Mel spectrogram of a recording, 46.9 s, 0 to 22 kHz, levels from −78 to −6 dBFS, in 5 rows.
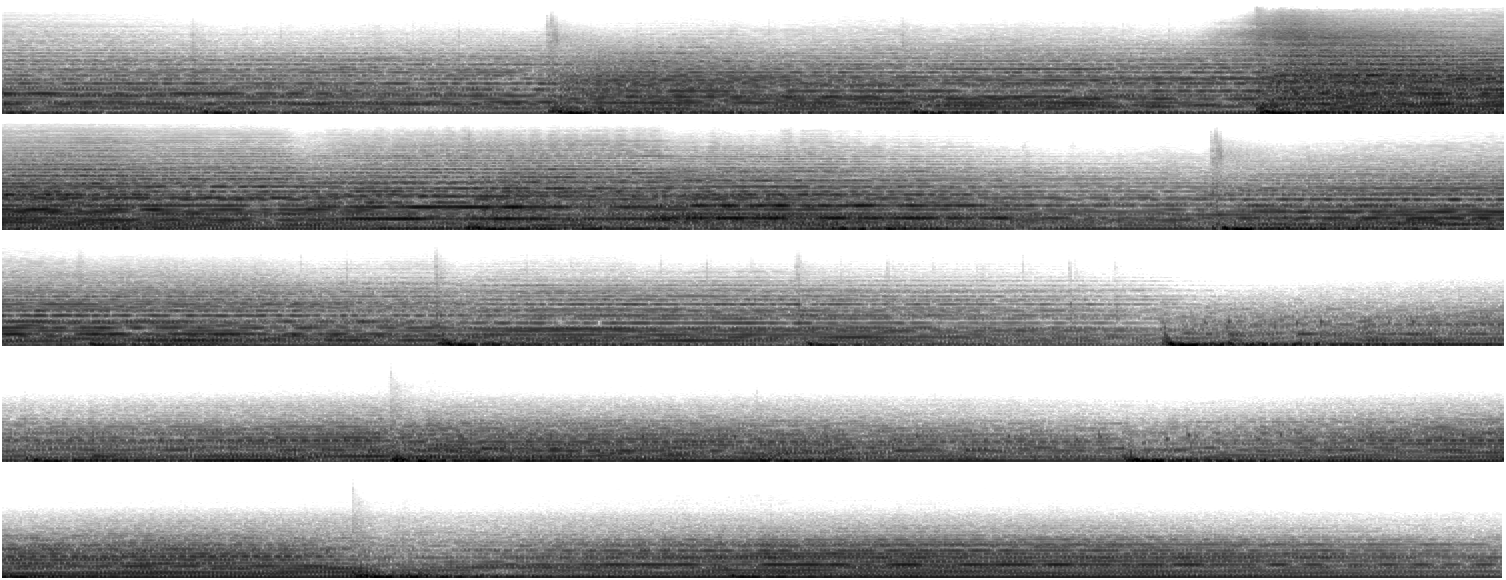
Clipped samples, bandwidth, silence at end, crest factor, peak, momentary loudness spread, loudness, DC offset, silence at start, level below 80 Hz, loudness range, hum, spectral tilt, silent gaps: under 0.1%; 14 kHz; 0 s; 14 dB; 0 dBFS; 9 LU; -16 LUFS; under 0.1%; 0 s; -20 dBFS; 7 LU; none; -6 dB/octave; none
